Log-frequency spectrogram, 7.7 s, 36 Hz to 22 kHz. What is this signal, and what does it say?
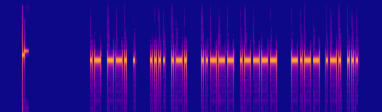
Morse code, heard as a keyed tone, about 27 wpm, 700 Hz. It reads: AGE HR 21 YRS
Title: K1USN SST QSO Practice 28wpm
